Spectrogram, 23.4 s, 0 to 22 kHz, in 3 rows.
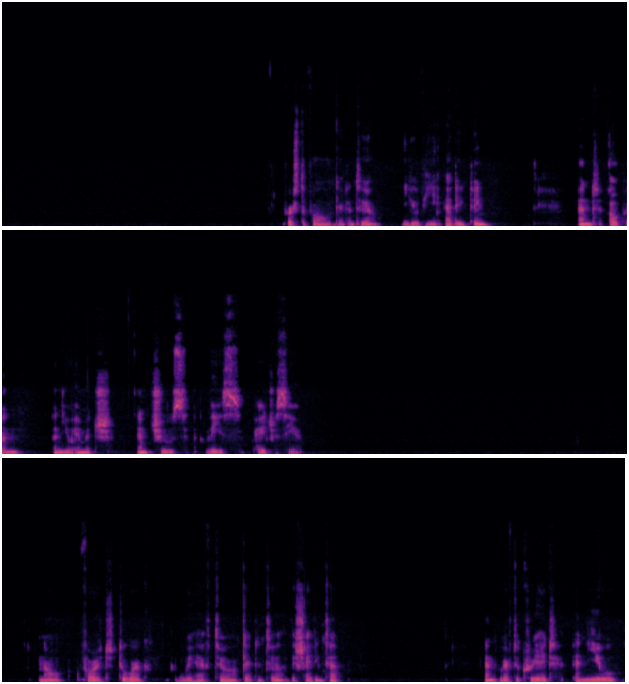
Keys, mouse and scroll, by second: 7.1-15.4 drag, 20.8-23.4 middle drag.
